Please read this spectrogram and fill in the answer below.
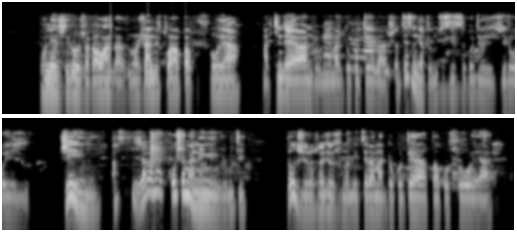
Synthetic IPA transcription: kune̞ʐiɾo̞ʐakawandaʐino̞ʃandiswapaku̥ɬo̞ja | matindaeʋantʰune̞madʱo̞ko̞te̞ɾaʐatisiŋɡatonzwis̬is̬ekut̬iʐiɾo̞iːʐi | ʐiniasiʐakanako̞ʃamaniŋiŋɡekuti | ndo̞ʐiɾo̞ʐat͡ʃo̞ʐino̞ɗe̞t͡seɾamadʱo̞kote̞rapakuɬo̞ja

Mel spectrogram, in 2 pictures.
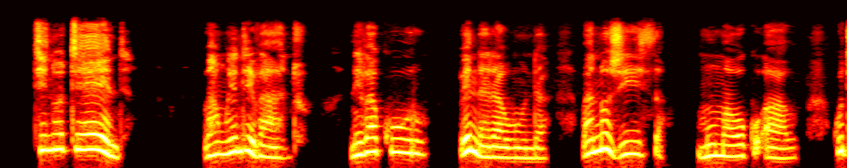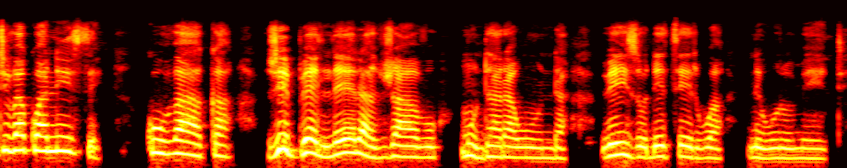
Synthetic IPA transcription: tino̞tenda | ʋamwe̞ndiʋantʰu̥ | ne̞ʋakuɾu | ʋe̞ndaɾaunda | ʋano̞ʐiːsa | mumao̞ko̞̰ʔaːʋo̞ | kutiʋakwanise̞ | kuʋaka | ʐibʱe̞ɮe̞ɾaʐaʋo̞ | mundaɾaunda | ʋe̞izo̞ɗe̞t͡se̞rwa | ne̞ɦurume̞ːnde

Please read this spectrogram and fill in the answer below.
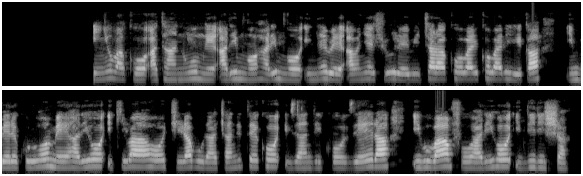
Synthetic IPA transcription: iɲuβakʰo̞ʔataːnumŋe̞ʔaɾimŋo̞ɦaɾimŋo̞in̥he̞βe̞ʔaβaɲe̞ːʃuɾe̞βiːt͡ʃaɾako̞βaɾiko̞βaɾiːɡa | imbe̞ɾe̞kuɾuho̞me̞haɾiho̞ʔikʰiβaho̞t͡ʃiɾaβuɾat͡ʃaːndit͡se̞ko̞ivjaːndikʰo̞vje̞ːɾa | iβuβaːɱfuhaɾiɦo̞ʔidiɾiʃa

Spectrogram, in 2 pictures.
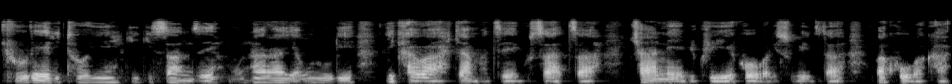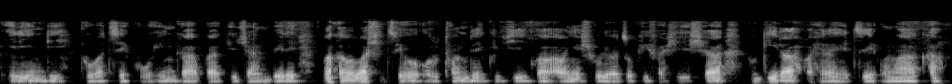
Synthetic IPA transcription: ʃuɾe̞ɾitʰo̞ːjeɡ̥iɡisaːnze̞mun̥haɾajaβuɾuɾiikʰaβaɾɟ̥aːmaz̥e̞ɡ̥usaz̥at͡ʃaːn̥e̞βikwiːje̞kʰo̞βa̰ɾisuβiz̥aβakʰuːβakʰaʔiɾiːndipuβat͡se̞kʰuβuhiːŋɡab̚ɡwakiːd͡ʒaːmbe̞ɾe̞βakʰaβaβaʃit͡se̞ho̞ʔuɾutʰo̞ːnde̞ɡwivjiːɡwaa̰βaɲe̞ʃuːɾeβazo̞ːkwifaʃiːʃakuɡiɾaβa̰heɾahe̞z̥e̞ʔumŋaːkʰa

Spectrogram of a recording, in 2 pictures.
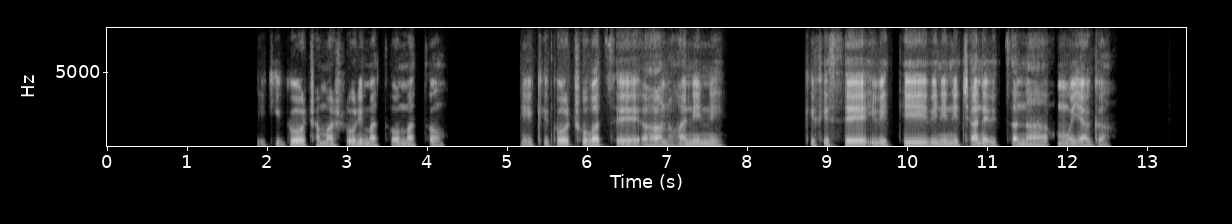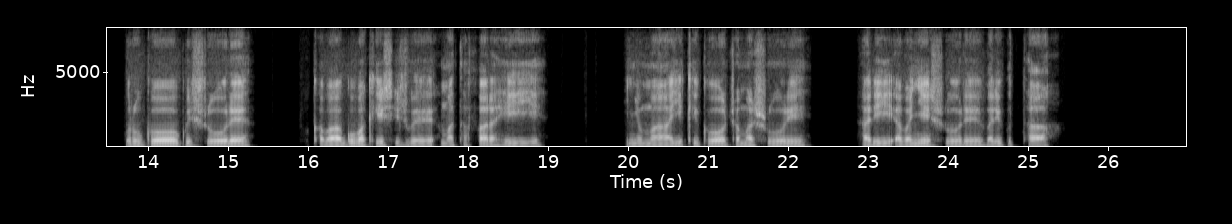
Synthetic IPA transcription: ḭkʰiɡo̞t͡ʃamaʃṵɾimatʰo̞matʰo̞ | nikʰiɡo̞t͡ʃuβat͡se̞ahaːn̥huɦanini | kʰifise̞ḭβitʰiβininit͡ʃaːne̞βit͡sanaumujaɡa | uɾuɡo̞ɡwiʃuːɾe̞ | ɾukʰaβaɡuβakʰiʃid͡ʒɡwe̞amatʰafaɾaɦije̞ | iɲumajikʰiɡo̞t͡ʃamaʃuːɾi | haɾia̰βaɲe̞ːʃuːɾe̞βaɾiɡutʰaːhḁ

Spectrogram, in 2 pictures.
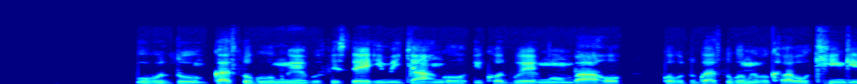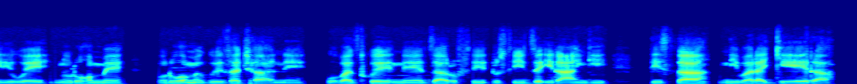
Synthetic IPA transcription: uβuzubɡ̥asuɡumŋe̞βufise̞imiɾɟaːŋɡo̞ikʰo̞zɡwe̞mŋuːmbaɦo̞ | b̚ɡ̥oβuzubɡasuɡumŋe̞βukʰaβaβukʰiːŋɡiɾiwe̞nuɾuhome | uɾuho̞me̞ɾɡwiːzat͡ʃaːne̞ | wuβat͡swe̞ne̞ːzaɾusize̞ʔiɾaːŋɡi | disaniβaɾaɟeːɾa

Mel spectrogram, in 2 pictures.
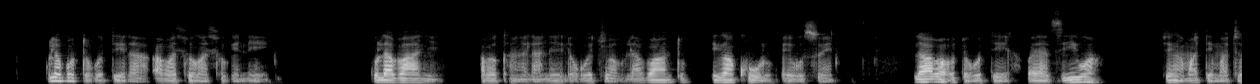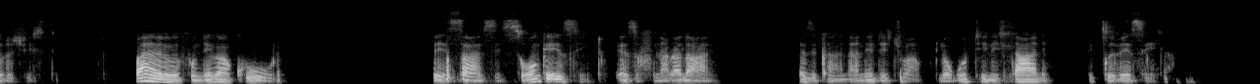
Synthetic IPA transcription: ɣulaβɔd̥ʱɔɣɔtʼɛla̰ʔa̰βaɬuɣaɬuɣɛnɛjɔ | ɣulaβaɲɛ | aβakʰaŋɛla̰nɛlɔ̰ɣwɛd̥ʒ̥ʱwa̰βulaβantʼu | iɣakʰulueβuswḛːni | laβaʔɔd̥ʱɔɣɔtʼɛlaβajaziwa | nd͡ʒʱɛŋamad̥ʱɛmatʰɔlɔd͡ʒʱistʼ | βajaβɛβɛβefundʱɛɣakʰulu | βɛsaziz̥ɔŋkʼɛizintʼɔ̥ezifunaɣalajɔ | ezikʰaŋɛlanɛlɛd̥ʒ̥ʱwa̰βuloɣutʰiniɬalɛ | liɡ͡ǀʱɛβɛzɛ̰ːla

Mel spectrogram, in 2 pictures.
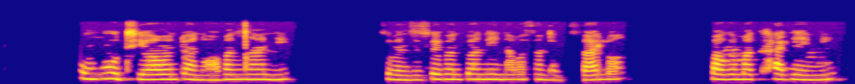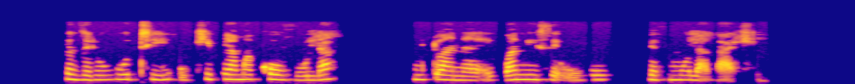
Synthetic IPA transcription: um̩utʰiwaβantʼwanawaβaŋ͡ǀanɛ | usɛβend͡zʱiswɛβantʼwanenaβasandʱaɣuz̥alwa | βaɣwɛmakʰaleni | ɣwɛnd͡zʱɛluɣutʰiukʰipʰɛamakʰovula | um̩tʼwanaɛ̰kʼwanisɛ̰uɣu | pʰefumula̰ɣa̰ːɬɛ

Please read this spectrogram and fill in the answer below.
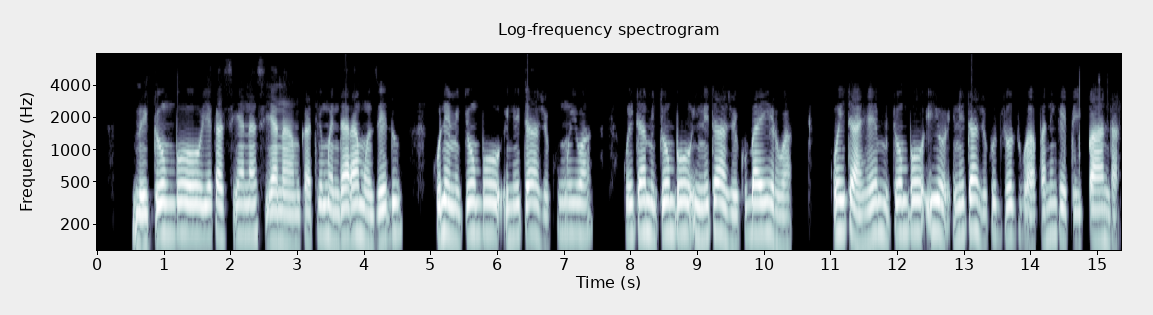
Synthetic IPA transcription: mito̞mbo̞jekasijanasijanamukatimwe̞ndaɾamo̞d͡ze̞ɗu | kune̞mito̞mbo̞ʔino̞itaʐe̞kumwiwa | koitamito̞mbo̞ino̞itaʐe̞kuɓairwa | ko̞itaɦemito̞mbo̞ʔijo̞ʔḭno̞itaʐe̞kud͡zo̞d͡zwa̰pane̞ŋɡe̞pe̞ipaːnda

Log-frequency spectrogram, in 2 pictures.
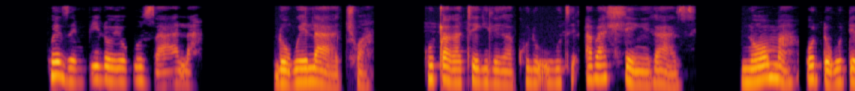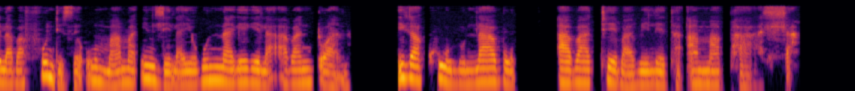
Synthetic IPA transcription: ɣwɛzempʼilɔjoɣuzala | lɔɣwɛlaːt͡ʃʼwa | ɣuǃaɣatʰeɣilɛɣakʰulṵuɣutʰiaβaɬeŋiɣaːzi | nɔmaɔd̥ʱɔɣɔtʼɛlaβafundʱisɛ̰ʔɔmamaʔind͡ɮʱɛla̰joɣunaɣɛɣɛla̰ʔaβantʼwana | iɣakʰululaβɔ | aβatʰɛβaβɛlɛtʰa̰ʔamapʰaːɬa

